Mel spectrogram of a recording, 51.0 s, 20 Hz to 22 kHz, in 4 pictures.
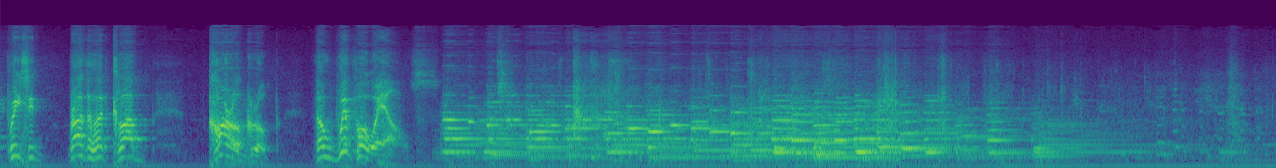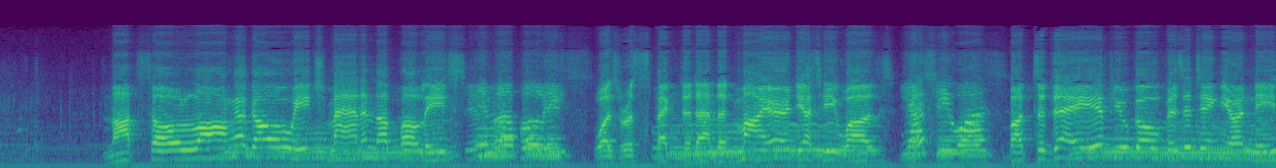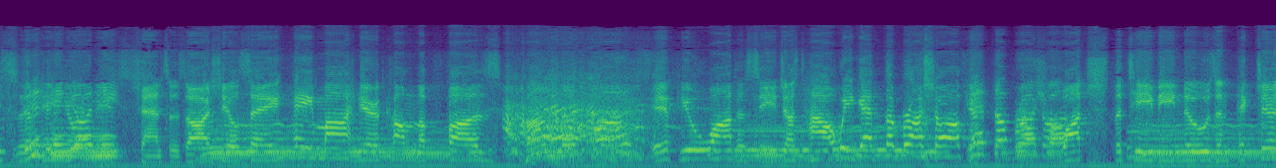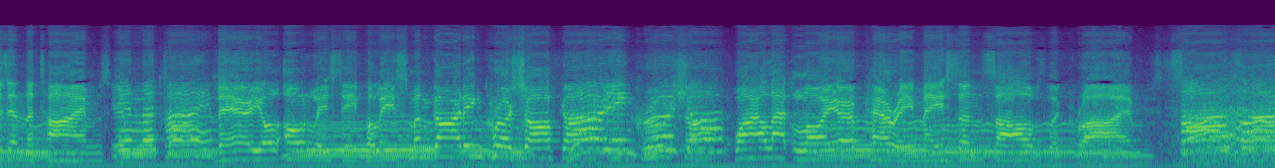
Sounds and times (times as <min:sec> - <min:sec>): Music: 0:04.4 - 0:12.0, 0:27.4 - 0:30.1, 0:32.4 - 0:45.4, 0:46.3 - 0:51.0.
